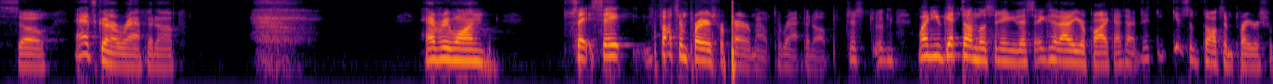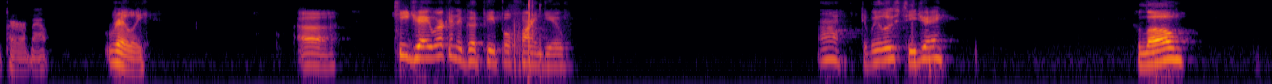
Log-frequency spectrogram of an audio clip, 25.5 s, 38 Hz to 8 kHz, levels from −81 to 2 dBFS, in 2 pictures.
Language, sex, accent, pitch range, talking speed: English, male, American, 120-175 Hz, 130 wpm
